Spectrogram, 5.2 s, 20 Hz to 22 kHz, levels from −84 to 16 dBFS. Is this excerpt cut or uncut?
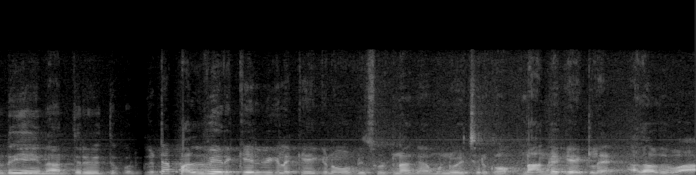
cut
